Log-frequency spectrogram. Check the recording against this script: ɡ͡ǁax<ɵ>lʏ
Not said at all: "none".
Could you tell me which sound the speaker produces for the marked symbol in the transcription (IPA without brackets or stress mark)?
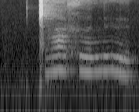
ə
